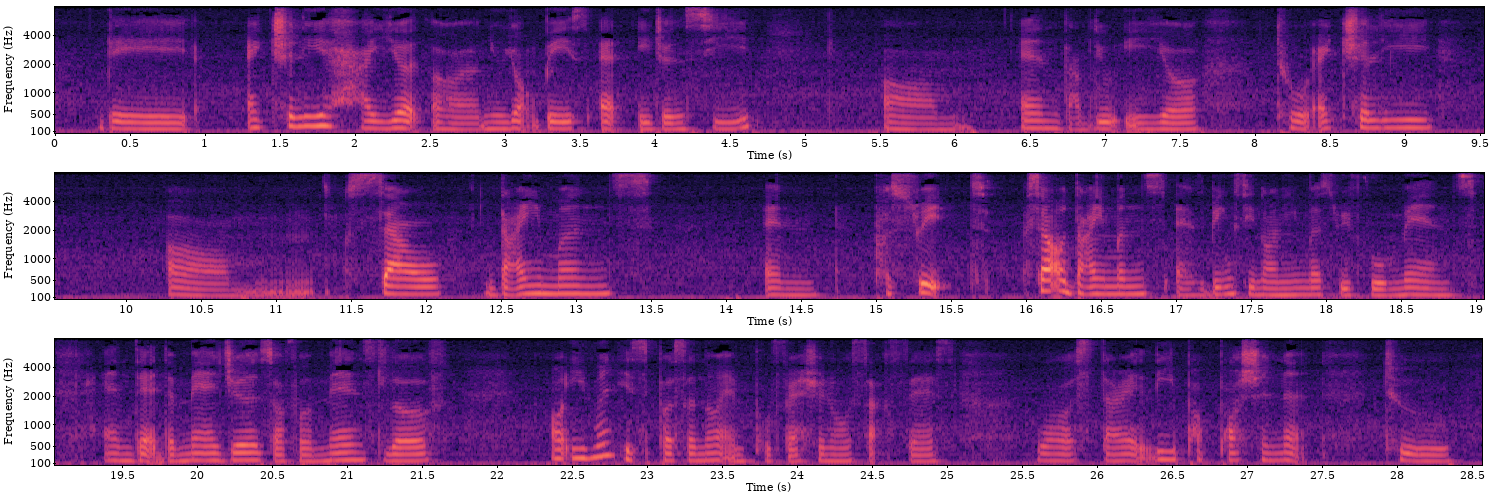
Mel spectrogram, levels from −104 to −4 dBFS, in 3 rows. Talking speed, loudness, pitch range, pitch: 90 wpm, -41 LUFS, 105-170 Hz, 150 Hz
